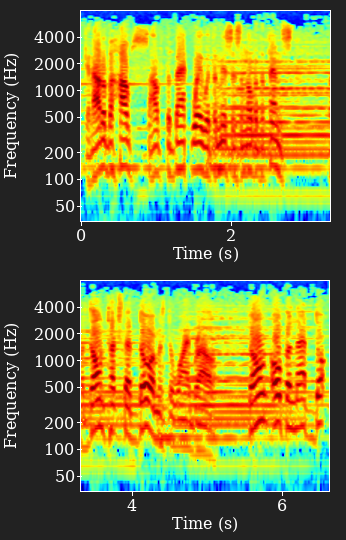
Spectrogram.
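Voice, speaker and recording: A man's voice: medium pitch, animated, fairly quick, natural voice. An actor playing a sinister, taunting narrator of a 1940s noir radio drama, theatrically addressing a doomed man. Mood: frantic warning. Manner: theatrical, ominous, insistent second-person address. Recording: muffled, tinny 1940s radio recording, music behind.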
